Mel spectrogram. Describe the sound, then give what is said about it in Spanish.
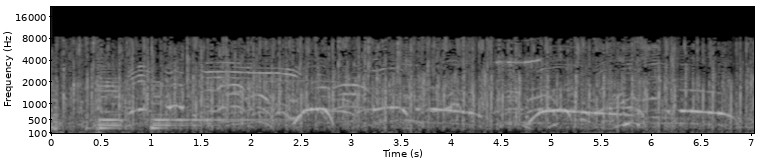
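Applause and cheering from a concert audience after a song. Continuous dense clapping mixes with shouting voices and whistle-like calls throughout, staying loud and even from start to finish. “Gracias por los aplausos.”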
